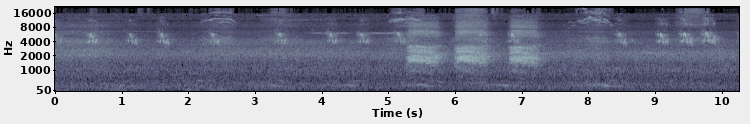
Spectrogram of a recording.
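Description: Young birds on a rooftop give repeated crow-like caws and chirps, several louder calls clustered in the middle over steady outdoor background noise.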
